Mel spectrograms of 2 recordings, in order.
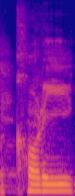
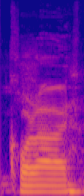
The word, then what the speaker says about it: Koray: Okay, everyone says it differently. Koray Tuğberk Gübür or Koray, Koray, Koray.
